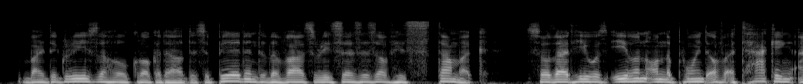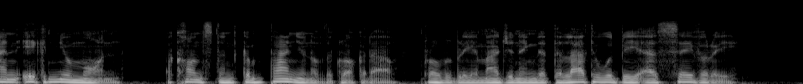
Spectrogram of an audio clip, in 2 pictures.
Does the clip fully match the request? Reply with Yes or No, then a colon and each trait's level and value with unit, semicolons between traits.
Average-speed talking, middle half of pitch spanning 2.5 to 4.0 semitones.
No: average, 150 wpm; average, 4.4 semitones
